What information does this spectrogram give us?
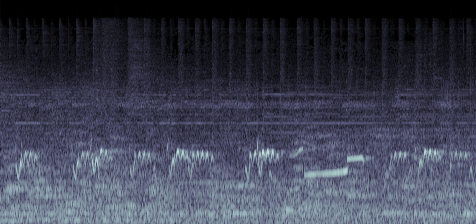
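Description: Common Loon calls played over a speaker: short, wavering, rising-and-falling notes about every two seconds, and one drawn-out mournful note, over a steady indoor hum.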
